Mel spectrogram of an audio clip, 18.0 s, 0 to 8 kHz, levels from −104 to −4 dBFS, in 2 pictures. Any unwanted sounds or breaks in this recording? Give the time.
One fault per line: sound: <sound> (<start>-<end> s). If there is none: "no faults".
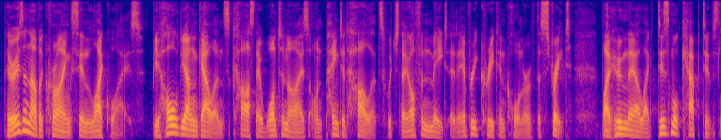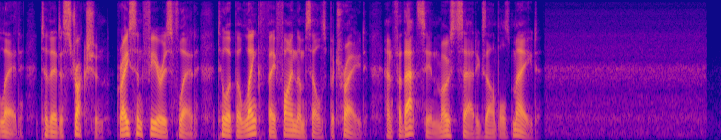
no faults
